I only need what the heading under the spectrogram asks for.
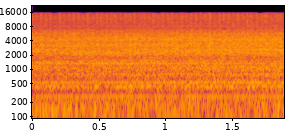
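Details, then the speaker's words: Toyota Vios 2NZ after about an hour of running since the brittle PCV valve hose was refitted onto the intake manifold: steady, even idle with no stumble, surging or miss; the hose was the only problem, normal idle. "So hindi na talaga Nagloko yung kanyang idle ibig sabihin doon lang sa host ng parch valve ang naging problema"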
